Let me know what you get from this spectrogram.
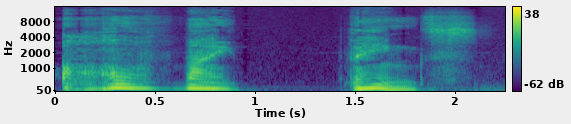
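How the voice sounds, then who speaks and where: A man's voice: mid-range voice, drawn-out words, warm tone, breathy edge, dry recording, clean studio sound, exaggerated voice. A man playing a weary, wary wounded prisoner who also narrates his story in an audio drama table read. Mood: uneasy, weak.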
